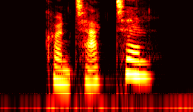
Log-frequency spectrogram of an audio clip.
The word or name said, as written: kontakttal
